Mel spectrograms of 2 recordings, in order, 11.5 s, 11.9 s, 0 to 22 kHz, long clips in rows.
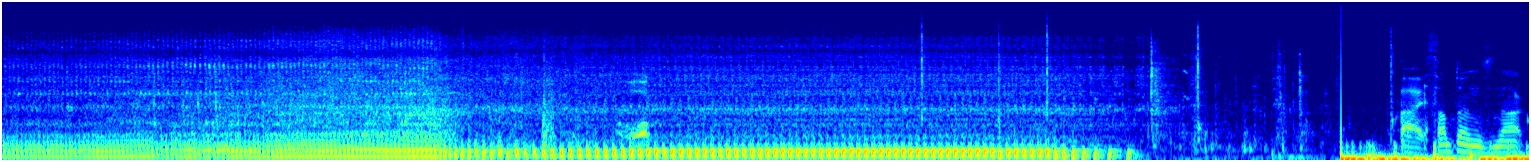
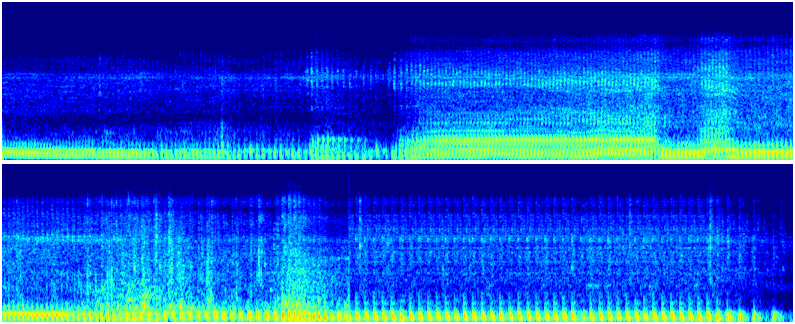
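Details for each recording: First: TaoTao Coolster 110cc youth ATV with a 20mm carb, needle at default and running a little lean, test ridden: it revs into the mid-range, then burbles unevenly and can't pull through it or reach wide open throttle; cause not confirmed. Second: TaoTao Coolster 110cc youth ATV, previously bogging and backfiring, after repair (kinked fuel line suspected): catches after a few seconds, then revs cleanly and strongly with even pull, no misfire or backfire.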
